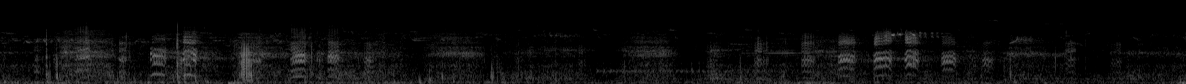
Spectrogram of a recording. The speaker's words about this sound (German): Ja, zwei Krähen. Ich tippe mal auf Krähen. Im Balzflug, im Formationsflug.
